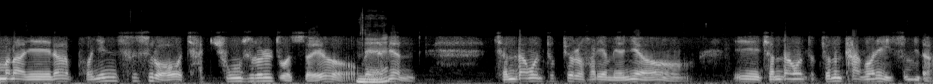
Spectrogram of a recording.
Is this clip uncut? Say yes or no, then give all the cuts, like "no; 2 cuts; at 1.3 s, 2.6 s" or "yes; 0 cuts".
no; 1 cut; at 7.5 s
